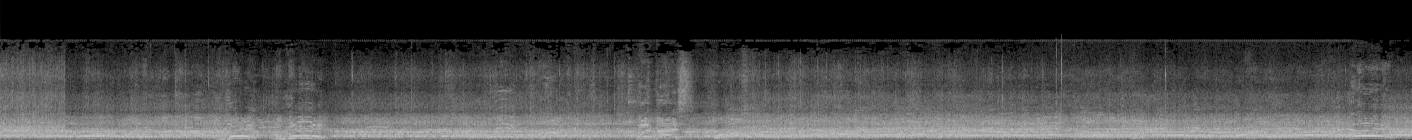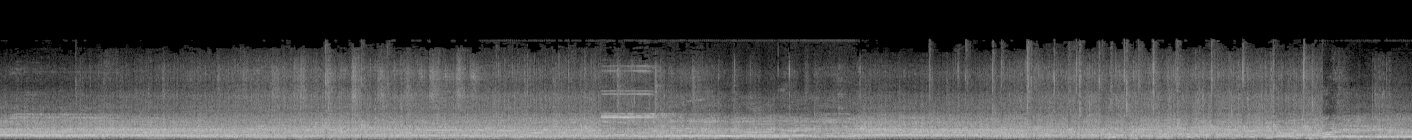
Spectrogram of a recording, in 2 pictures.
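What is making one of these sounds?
A large crowd sings and chants loudly in a stadium.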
